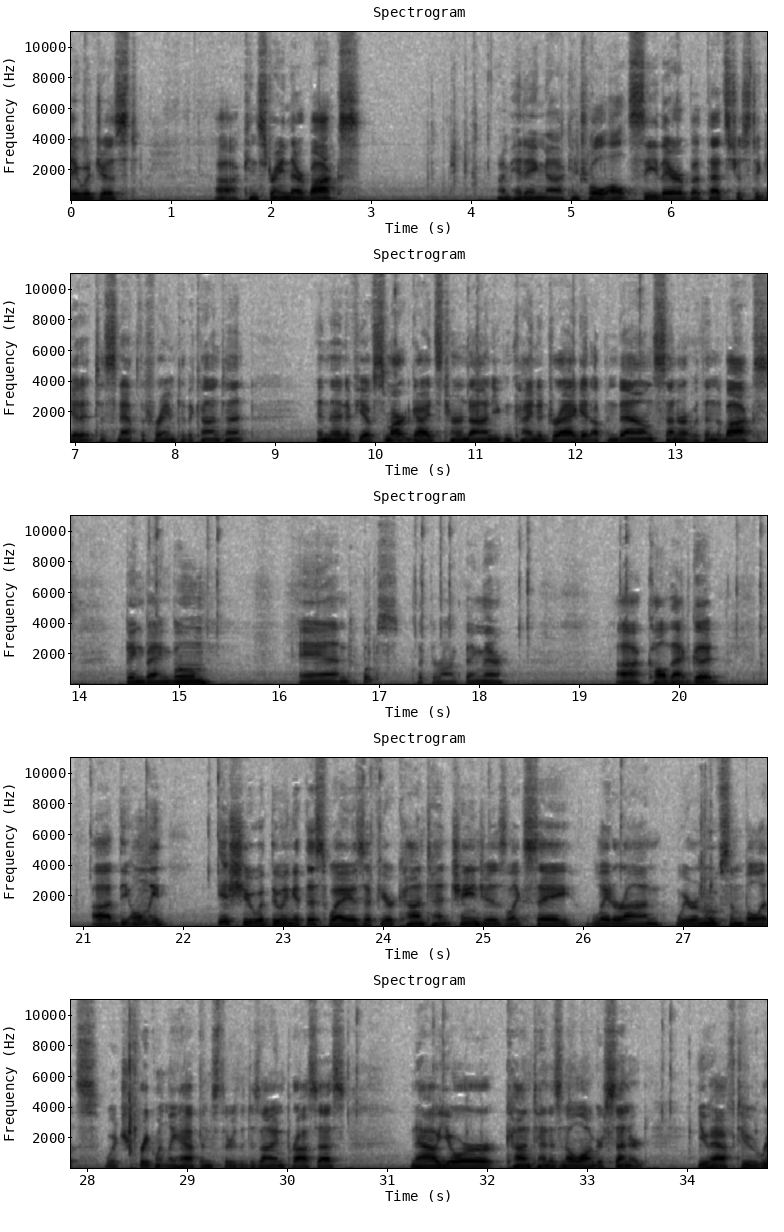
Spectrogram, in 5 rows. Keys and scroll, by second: 0.3 ctrl+alt+c, 4.1 ctrl+alt+c, 5.4 ctrl+alt+c, 17.0 ctrl+z, 20.4 space, 27.5 Delete, 32.1 w, 33.4 w.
